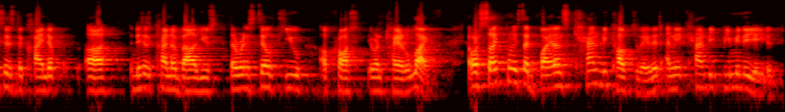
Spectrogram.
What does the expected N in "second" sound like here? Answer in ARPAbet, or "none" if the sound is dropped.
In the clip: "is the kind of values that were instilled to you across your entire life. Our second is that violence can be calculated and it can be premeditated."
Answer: L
